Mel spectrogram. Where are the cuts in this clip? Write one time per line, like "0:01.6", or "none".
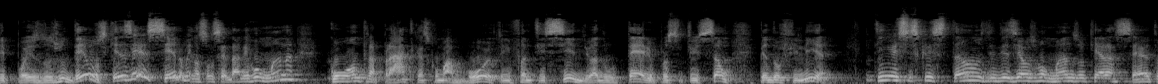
0:01.9
0:08.7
